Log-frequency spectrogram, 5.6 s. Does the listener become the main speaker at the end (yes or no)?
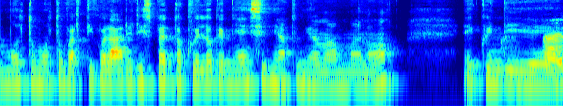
yes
